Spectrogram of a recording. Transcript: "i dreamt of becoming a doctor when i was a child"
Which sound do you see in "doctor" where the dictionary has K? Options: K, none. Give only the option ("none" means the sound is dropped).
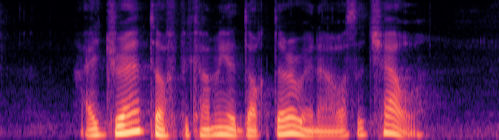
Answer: K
